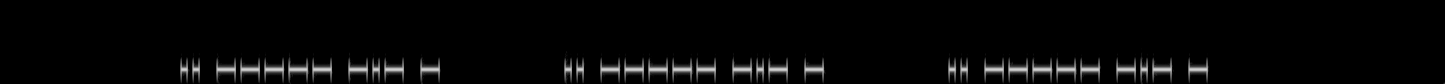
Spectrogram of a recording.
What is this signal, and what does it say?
Morse code, heard as a keyed tone, about 20 wpm, 700 Hz. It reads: I0KT I0KT I0KT
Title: DXCC-100 Call Signs - 4 Characters - Repeated 3x - 20wpm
